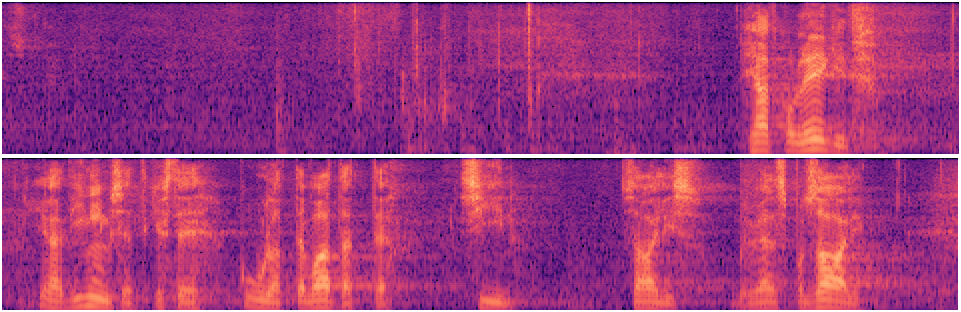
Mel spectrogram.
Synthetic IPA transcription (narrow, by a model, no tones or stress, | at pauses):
he̞ɑd̪̥ko̞lːe̞ːɡ̥id̪̥ | heɑd̪̥inʲimese̞d̪̥ke̞st̪e̞kuːlɑt̪ˑːe̞vɑːt̪ˑɑt̪ˑːe | siːn | sɑːlʲis | vɯ̰jvelsponsɑːlʲi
